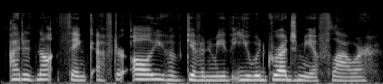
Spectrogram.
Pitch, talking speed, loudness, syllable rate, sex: 200 Hz, 265 wpm, -18 LUFS, 6.1 syllables/s, female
